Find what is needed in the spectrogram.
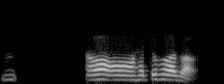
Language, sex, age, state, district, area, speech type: Assamese, female, 30-45, Assam, Jorhat, urban, conversation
